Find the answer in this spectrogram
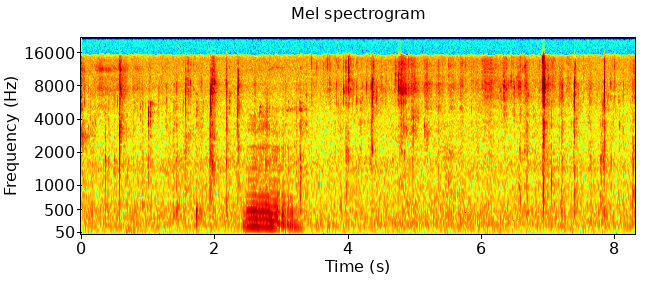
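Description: Close-up chewing of a mouthful of pan-fried hotteok, with many small sharp mouth clicks and crunches. About two and a half seconds in comes one falling, closed-mouth "mmh" of pleasure.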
